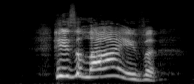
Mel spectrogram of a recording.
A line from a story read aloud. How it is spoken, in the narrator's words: cried, falling to her knees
